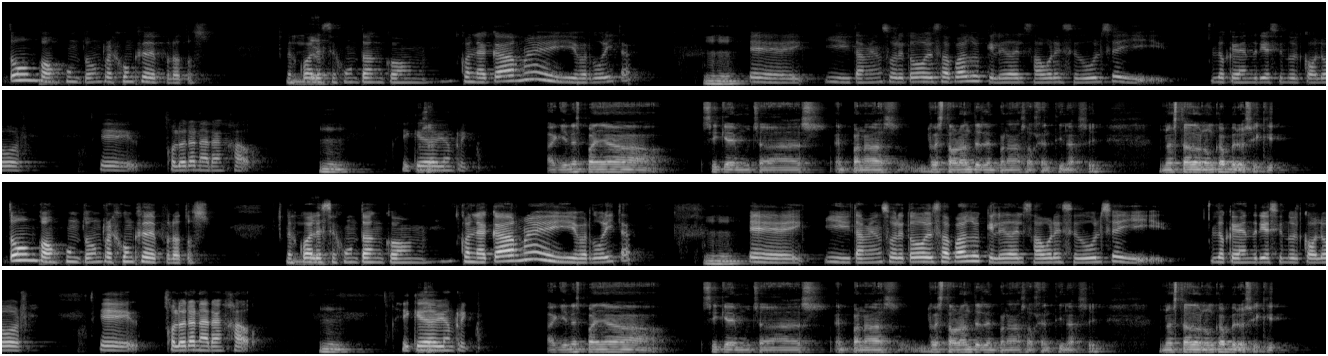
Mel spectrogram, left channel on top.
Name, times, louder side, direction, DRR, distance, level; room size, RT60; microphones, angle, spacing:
voice 1, 0.1-2.1 2.8-6.3 7.5-11.6 12.1-13.5 14.2-14.6 14.9-15.7 17.2-17.9, right 7 dB, 90° right, 0.4 m, -24 dB
voice 2, 2.9-3.2 7.0-7.4 16.4-16.7 17.4-17.6 18.7-19.8 20.2-26.0, equal, 5° left, 0.7 m, -28 dB
12.5 x 12.5 x 2.8 m
head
